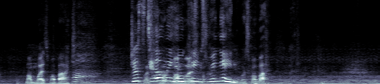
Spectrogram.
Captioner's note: sighs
